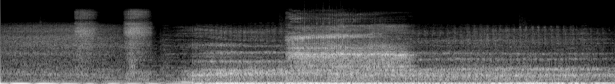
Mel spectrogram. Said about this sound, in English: You hear it. You hear the sound of it sniffing.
